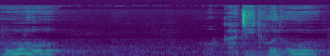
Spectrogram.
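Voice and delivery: hushed, half-whispered lovesick plea; passionate lover. Acted. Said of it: "声と動作とは、恋に狂うた男にふさわしい熱情".

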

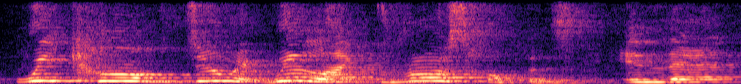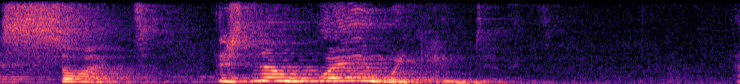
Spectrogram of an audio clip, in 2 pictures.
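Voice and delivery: high, slow, defeated whine of the doubting spies. Retold or imitated. Ten spies moan to Israel, high slow hopeless whine. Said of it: "and ten of them said".

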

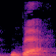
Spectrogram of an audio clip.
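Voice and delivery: "Back" ending on a crisp unvoiced k; "Back" as /bæk/, k heard; back with final k. Shown as a demonstration. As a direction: remember the k at the end of "Back". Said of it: "nhớ bắt âm k ở cuối".

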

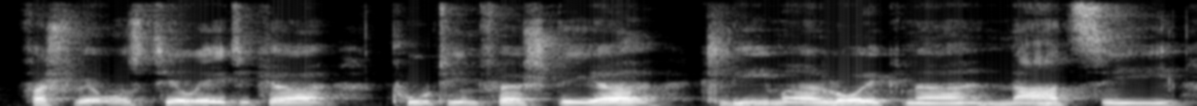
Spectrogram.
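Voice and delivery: loud, high, drawn-out list of labels; derisive name-calling. Retold or imitated. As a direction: reel off the slurs with mocking emphasis. Reels off insult labels derisively.

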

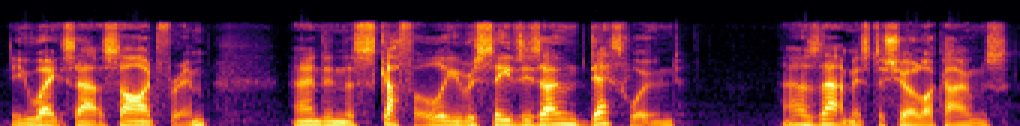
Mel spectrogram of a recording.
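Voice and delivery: a self-satisfied detective gloating a little; smug inspector. Acted. Lestrade explains his theory.

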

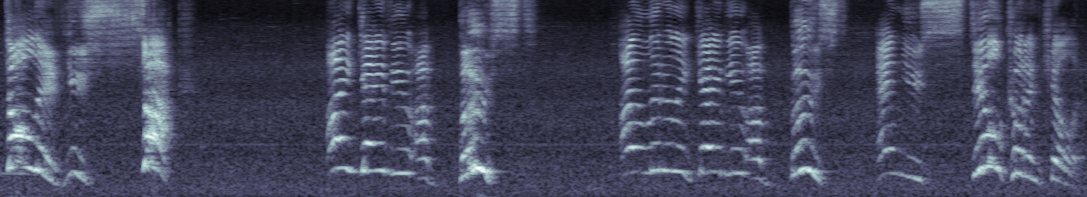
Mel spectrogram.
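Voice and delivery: high, shouted scolding; furious outburst. Real, not acted. Gamer berating Dolive for wasting a boost, furious outburst. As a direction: yell with heavy stress, stretching the key words.

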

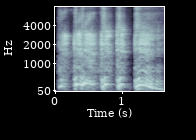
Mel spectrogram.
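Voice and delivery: high pompous throat clear. Acted. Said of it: "He cleared his throat".

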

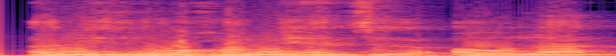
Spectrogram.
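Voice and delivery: normal talking voice

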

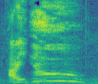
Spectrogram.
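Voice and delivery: screaming in terror; shriek, laugh and cry out while caught; being chased. Real, not acted.

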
